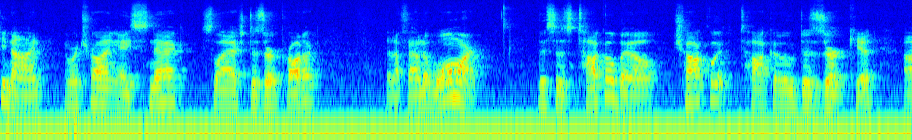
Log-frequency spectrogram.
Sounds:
Speech

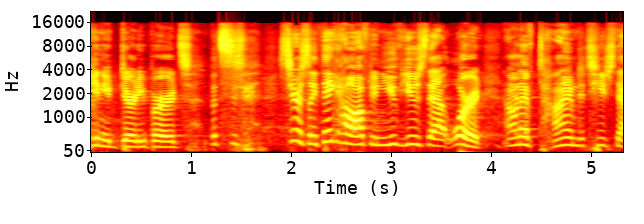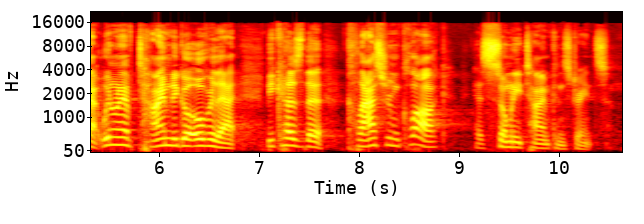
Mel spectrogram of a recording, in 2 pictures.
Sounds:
Speech

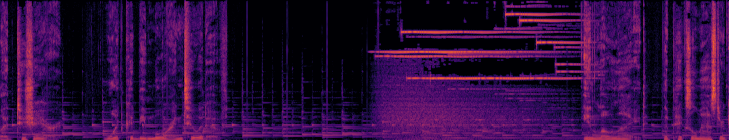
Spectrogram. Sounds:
Speech, Music

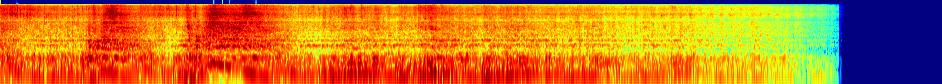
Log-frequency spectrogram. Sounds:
Sound effect

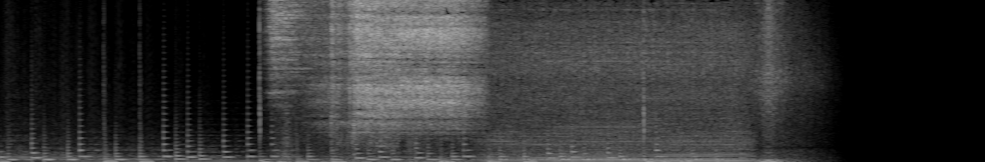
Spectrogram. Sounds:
Music

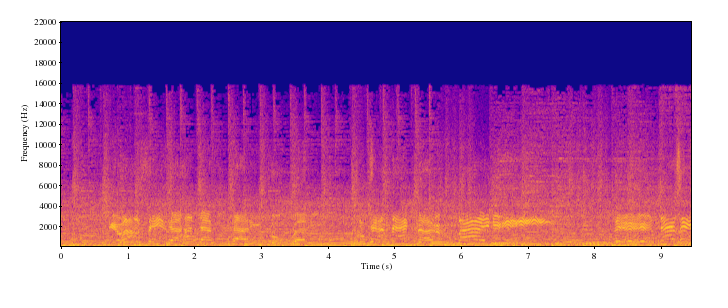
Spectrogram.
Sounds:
Music

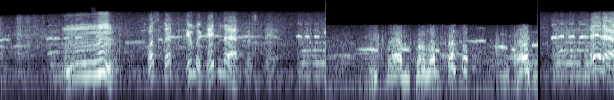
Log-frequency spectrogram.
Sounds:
Music, Speech

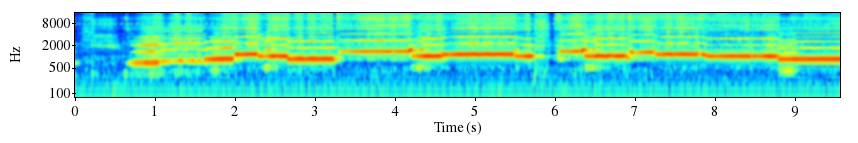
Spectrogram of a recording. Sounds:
Folk music, Traditional music, Music, Flute

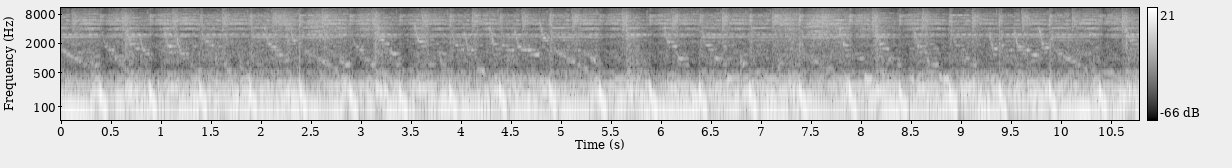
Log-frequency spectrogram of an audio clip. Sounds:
Music, Video game music

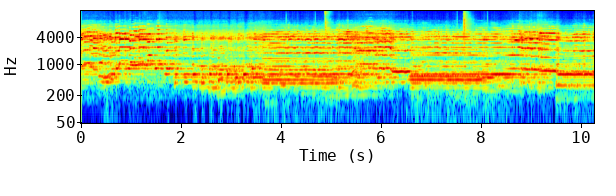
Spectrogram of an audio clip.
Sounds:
Radio, Music

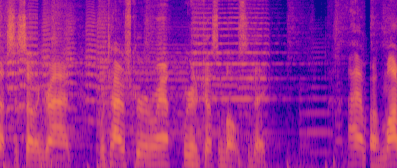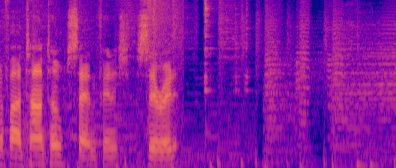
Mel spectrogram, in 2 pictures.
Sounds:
Music, Speech

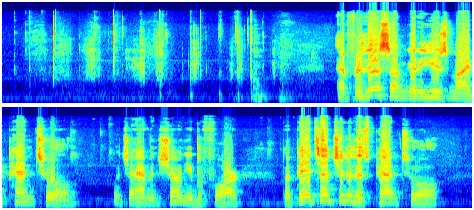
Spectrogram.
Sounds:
Speech

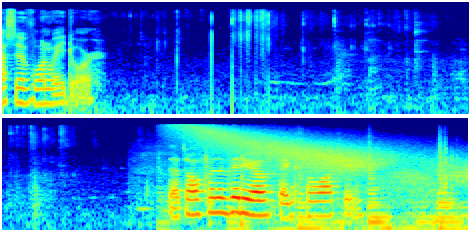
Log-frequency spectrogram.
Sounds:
inside a small room, Speech, Music

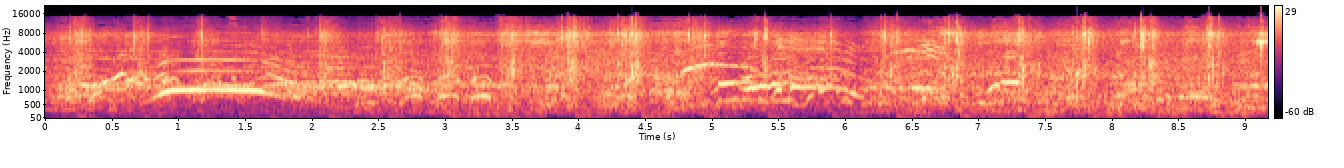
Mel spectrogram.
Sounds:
Music, Speech

